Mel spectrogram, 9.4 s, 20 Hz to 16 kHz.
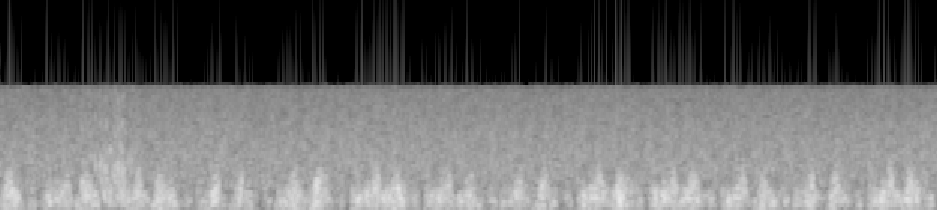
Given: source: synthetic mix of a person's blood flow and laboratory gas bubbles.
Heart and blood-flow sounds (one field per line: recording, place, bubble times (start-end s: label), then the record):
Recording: Doppler ultrasound of blood flow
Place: precordium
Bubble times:
0.80-1.34 s: bubbles
From the record:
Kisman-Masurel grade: 211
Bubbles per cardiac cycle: several, 3 to 8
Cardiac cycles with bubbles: 1 to 10%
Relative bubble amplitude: barely perceptible (0.100 to 0.250)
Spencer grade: 1 (occasional bubble signal discernible with the cardiac motion signal, with majority of cardiac periods free of bubbles)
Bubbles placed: anywhere in the cardiac cycle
